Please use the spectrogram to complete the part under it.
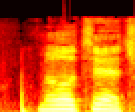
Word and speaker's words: Miletich: My guest tonight is Pat Miletich. There, I almost, right? Did I say that right? – Miletich, sorry.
